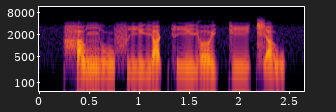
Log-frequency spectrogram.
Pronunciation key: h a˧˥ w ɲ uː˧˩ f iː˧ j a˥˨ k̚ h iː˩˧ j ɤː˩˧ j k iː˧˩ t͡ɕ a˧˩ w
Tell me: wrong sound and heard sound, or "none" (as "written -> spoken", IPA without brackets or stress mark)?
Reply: ɤː˩˧ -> ɤː˥˨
